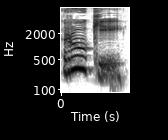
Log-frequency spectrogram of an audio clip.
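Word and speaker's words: руки: very often is that there are many dye syllabic words words with two syllables that are stressed on the second syllable in the singular and then the stress shifts to the first syllable in the plural so window becomes ocna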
